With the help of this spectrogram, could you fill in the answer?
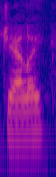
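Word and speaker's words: Ge(Li): Jellies, pronounced jelly, were used before high-purity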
